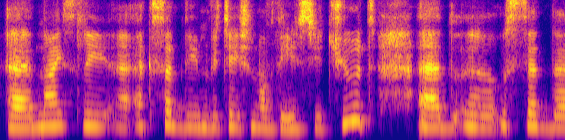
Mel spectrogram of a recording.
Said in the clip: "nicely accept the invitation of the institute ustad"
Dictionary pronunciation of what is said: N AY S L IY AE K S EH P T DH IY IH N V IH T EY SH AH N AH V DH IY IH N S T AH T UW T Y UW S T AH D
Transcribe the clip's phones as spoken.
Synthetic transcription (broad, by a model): N AY S L IY AE K S EH P T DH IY IH N V IH T EY SH AH N AH V DH IY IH N S T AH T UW T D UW S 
